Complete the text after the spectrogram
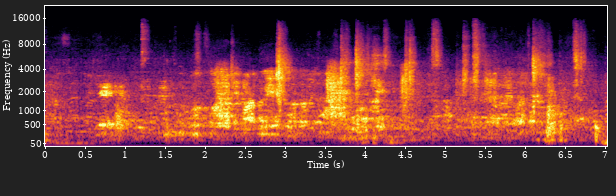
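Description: Pool balls clack together.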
